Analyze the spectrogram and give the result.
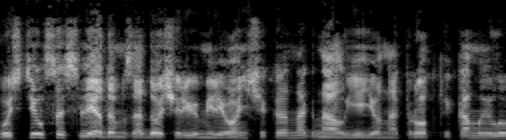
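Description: The intonation moves in a lively way. It is an unforced reading voice.

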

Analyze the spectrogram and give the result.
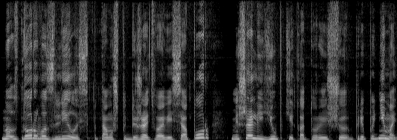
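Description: Lively intonation runs through the delivery. It is an unforced reading voice.

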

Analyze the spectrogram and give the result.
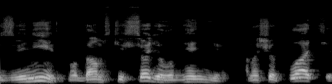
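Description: With lively intonation and a quiet background, the words are read aloud in a natural voice.

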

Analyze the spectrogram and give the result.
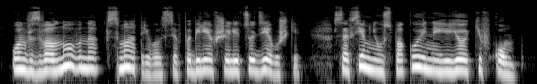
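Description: An unforced reading voice carrying ordinary pitch variation

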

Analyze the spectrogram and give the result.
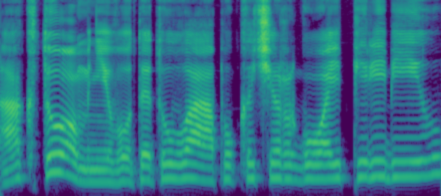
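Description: A female-sounding put-on character voice, medium in pitch, at a moderate pace, with hissing. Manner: hissing, bitter.

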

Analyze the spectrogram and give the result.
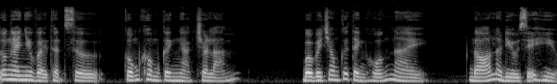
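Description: Ordinary pitch variation shows up in an unforced reading voice.

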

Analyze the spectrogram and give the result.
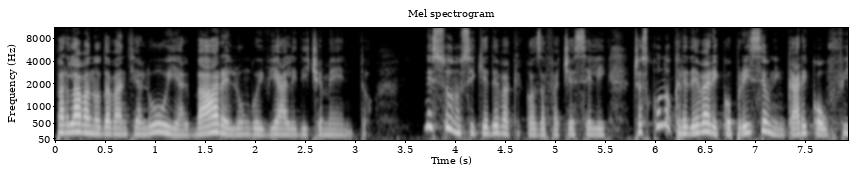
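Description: Natural voice, reading

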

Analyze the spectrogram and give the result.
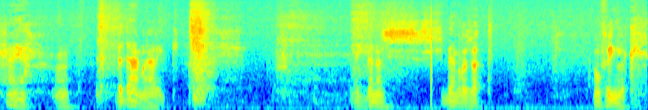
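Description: A put-on character voice with a bright, sharp tone, ordinary pitch variation, a slow pace and long, frequent pauses. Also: man, extremely low pitch for a man.

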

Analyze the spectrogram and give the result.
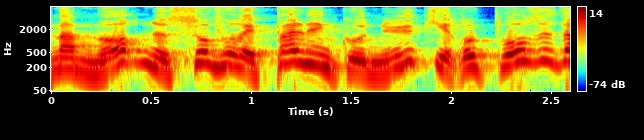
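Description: The voice is a natural reading voice.

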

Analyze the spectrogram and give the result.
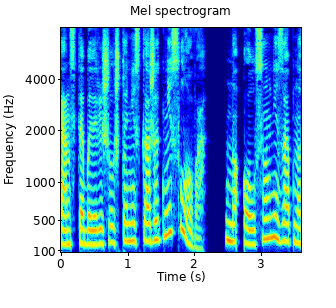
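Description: Plain reading aloud with ordinary pitch variation over a quiet background

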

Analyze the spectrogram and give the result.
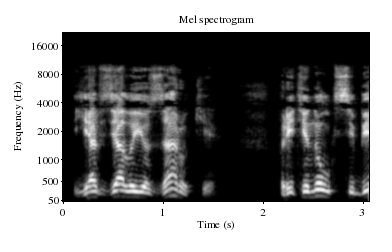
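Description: With fairly even intonation, the clip offers plain reading aloud over a quiet background.

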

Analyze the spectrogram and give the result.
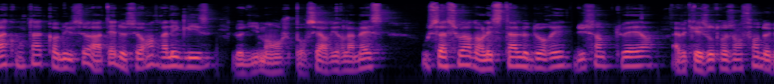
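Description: Text read aloud by a natural voice.

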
